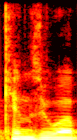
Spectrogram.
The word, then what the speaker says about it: Kinzua: released with is the kinzu looks like Kinzua but it's pronounced kinzu according to to case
